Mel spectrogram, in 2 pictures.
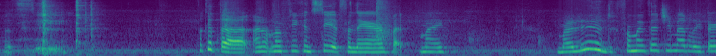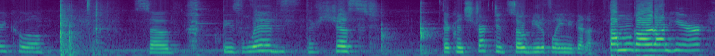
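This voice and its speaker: A woman's voice: high-pitched, moderate pace, pauses often, background noise. A woman hosting a live cooking demonstration, chatty and upbeat, sometimes stepping away from the mic. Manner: chatty, upbeat, eating while talking.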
